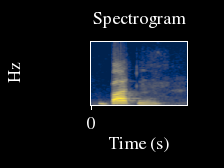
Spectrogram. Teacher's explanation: ele não coloca vogal entre o T e o N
